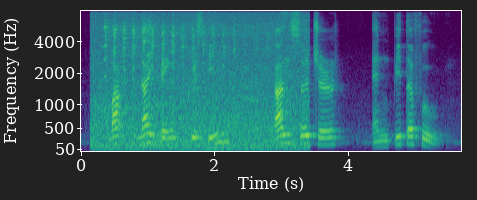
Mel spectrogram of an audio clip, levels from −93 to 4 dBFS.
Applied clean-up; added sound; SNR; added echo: none; Water / Bird; 3 dB; none.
